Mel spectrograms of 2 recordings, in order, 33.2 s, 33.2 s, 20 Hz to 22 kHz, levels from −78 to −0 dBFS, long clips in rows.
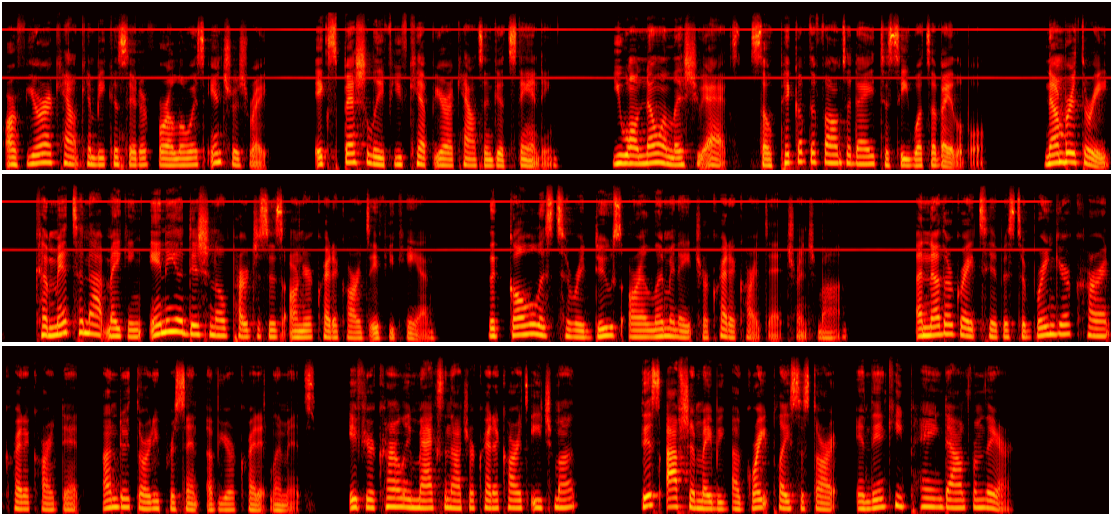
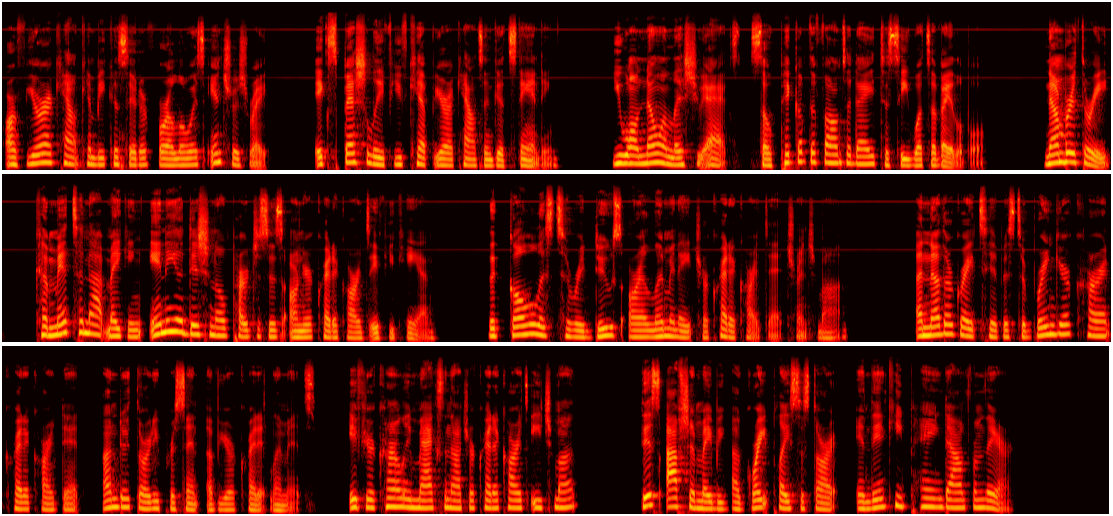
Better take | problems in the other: second | high-pitched whine; loud; until 22 s; 11 kHz, 9 dB below the speech; faint in the second

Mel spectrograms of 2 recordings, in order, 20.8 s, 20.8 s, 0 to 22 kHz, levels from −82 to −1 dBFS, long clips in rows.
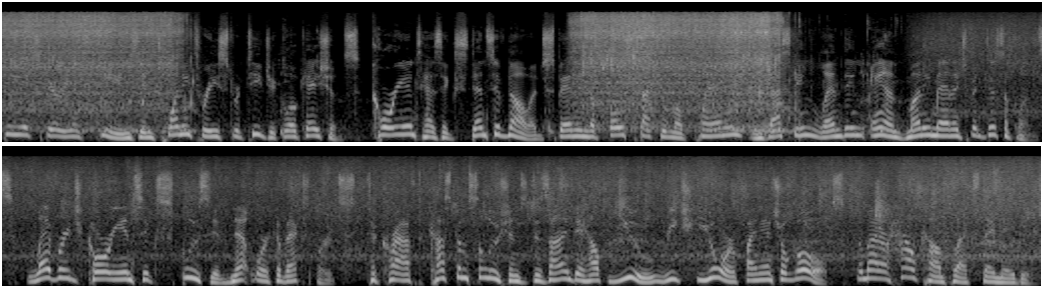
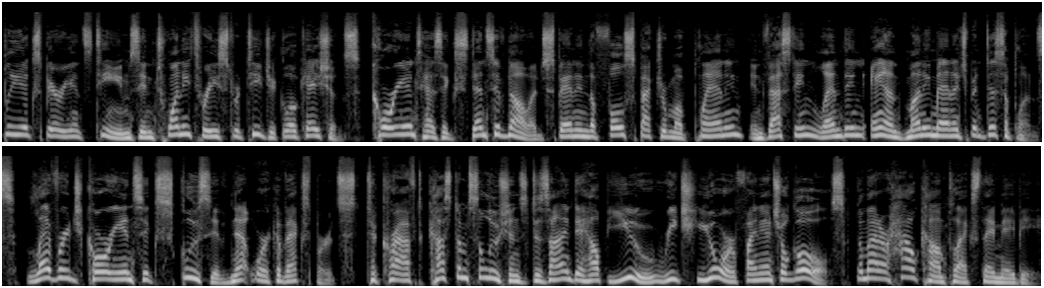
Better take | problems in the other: second | household noises; very loud; throughout; 3 dB above the speech

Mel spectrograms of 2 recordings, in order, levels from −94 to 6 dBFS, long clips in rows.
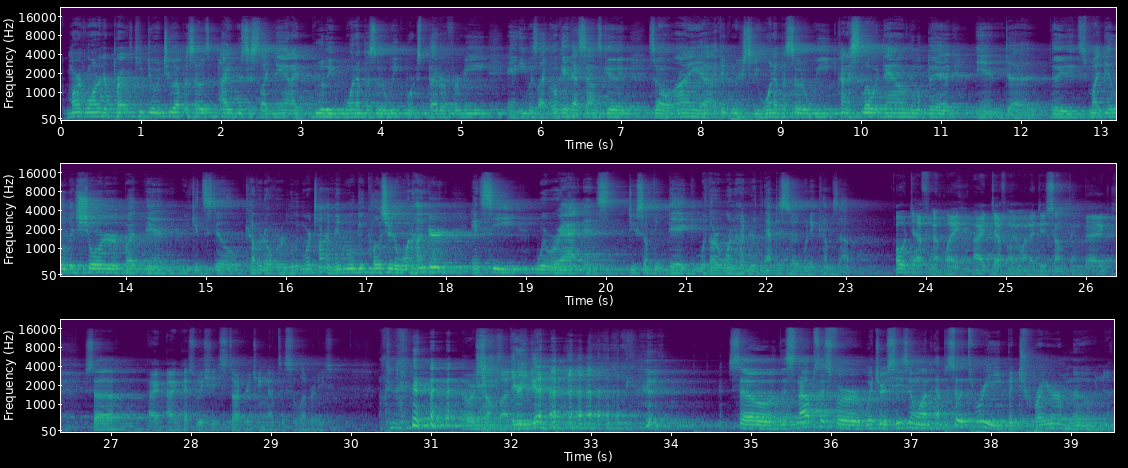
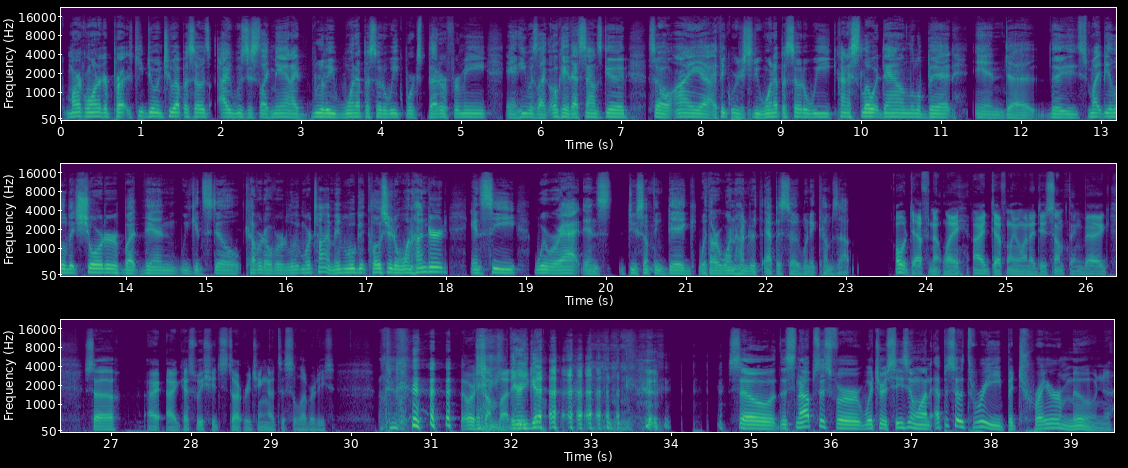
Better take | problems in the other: second | room echo; slight; dies away in 1.8 s

